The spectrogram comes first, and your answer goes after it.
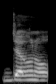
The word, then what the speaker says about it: Donal: Spelled Donal like tonal, which is the same as the way that Donal's name is spelled.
